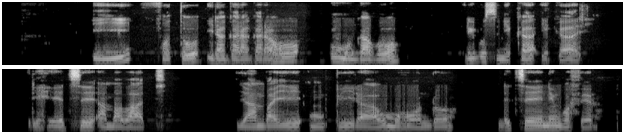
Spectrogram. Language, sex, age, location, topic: Kinyarwanda, male, 18-24, Nyagatare, finance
